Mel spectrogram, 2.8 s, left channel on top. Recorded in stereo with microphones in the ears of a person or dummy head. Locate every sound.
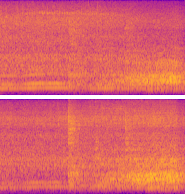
1.0 s a sliding door: 65° right (ahead or behind), 0.6 m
